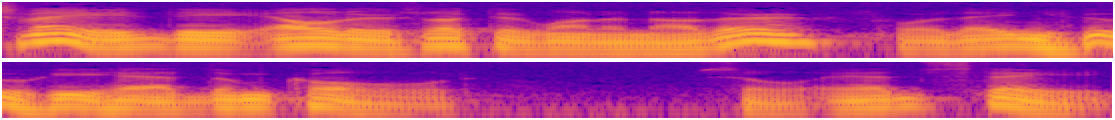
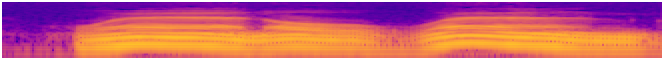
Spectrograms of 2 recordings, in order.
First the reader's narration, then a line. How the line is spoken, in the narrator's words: groaned members to one another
